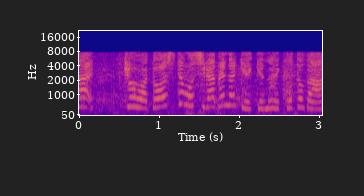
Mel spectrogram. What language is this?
Japanese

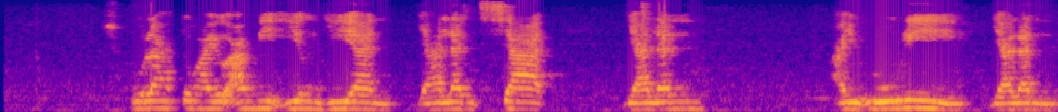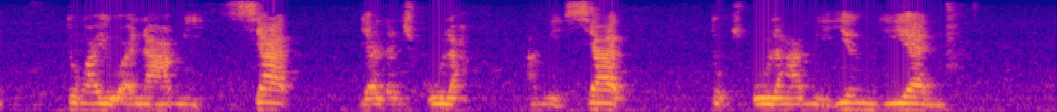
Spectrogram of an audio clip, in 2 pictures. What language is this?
Western Penan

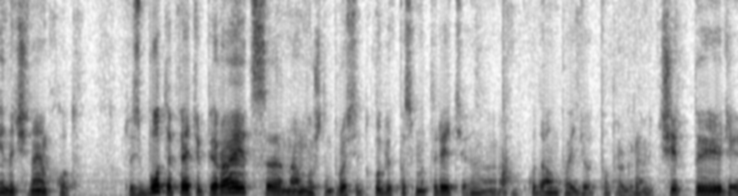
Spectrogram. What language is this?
Russian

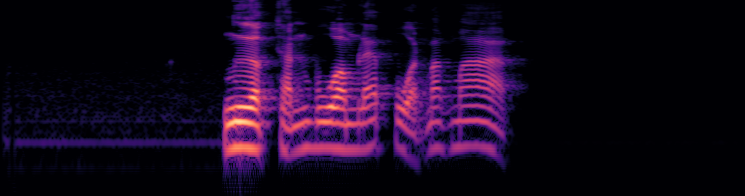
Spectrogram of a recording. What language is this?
Thai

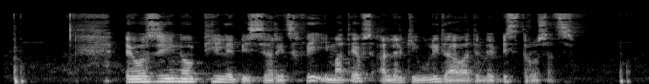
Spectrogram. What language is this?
Georgian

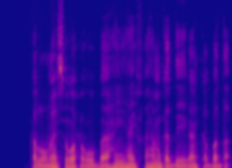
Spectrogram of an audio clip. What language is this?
Somali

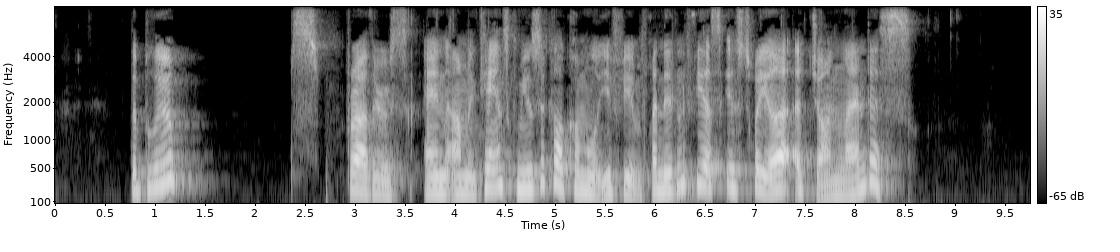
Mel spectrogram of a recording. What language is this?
Danish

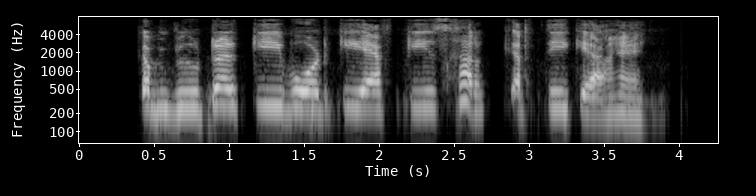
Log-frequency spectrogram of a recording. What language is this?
Urdu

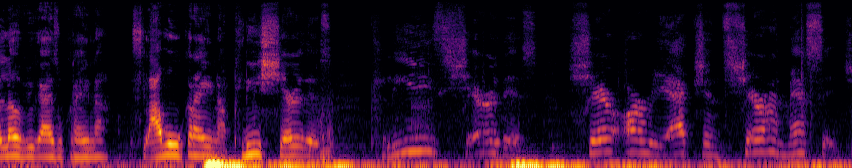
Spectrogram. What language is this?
English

